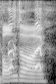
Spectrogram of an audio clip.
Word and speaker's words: Bondi: Like, they'll go to Bondi and they'll be like, they say it's beachside, but it's quite a big walk from Bondi.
